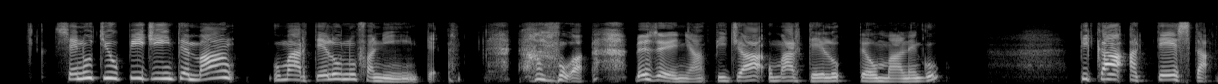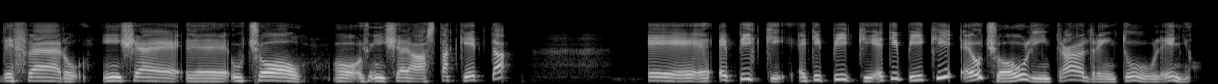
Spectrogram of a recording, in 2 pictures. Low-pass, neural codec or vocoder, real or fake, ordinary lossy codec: 7.2 kHz; none; real; none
